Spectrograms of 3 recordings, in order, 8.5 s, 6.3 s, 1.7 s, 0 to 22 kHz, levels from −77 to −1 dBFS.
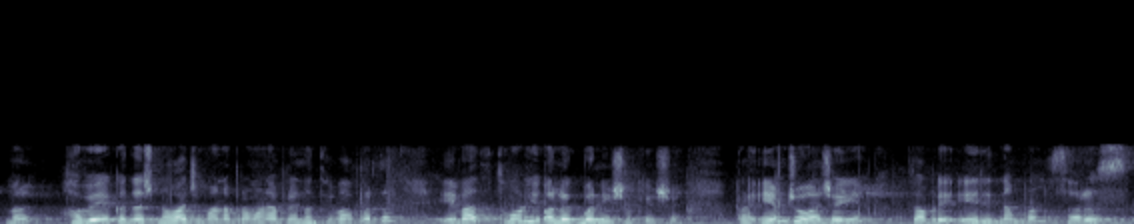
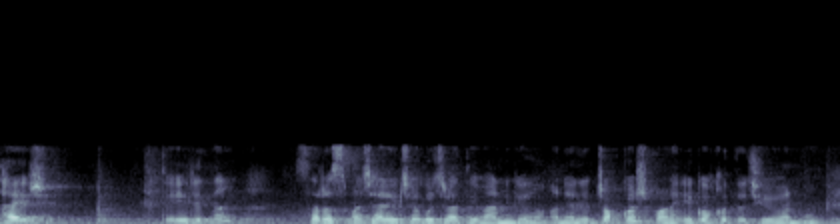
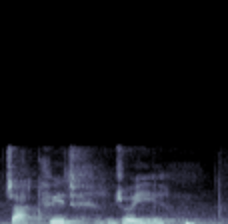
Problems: none marked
